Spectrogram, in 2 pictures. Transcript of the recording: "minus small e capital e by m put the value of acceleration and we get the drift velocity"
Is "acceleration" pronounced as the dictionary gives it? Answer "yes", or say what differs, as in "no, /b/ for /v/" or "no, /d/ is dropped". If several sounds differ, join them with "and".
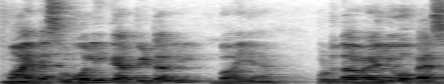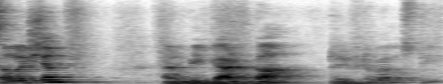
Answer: no, /k/ is dropped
